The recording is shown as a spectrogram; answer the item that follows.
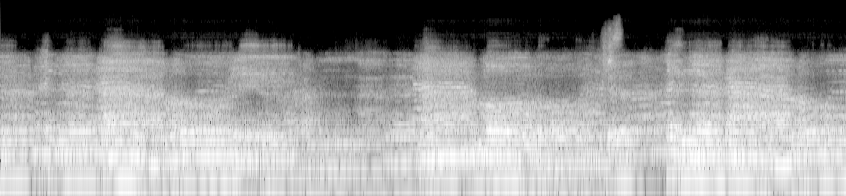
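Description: A congregation of men and women chanting a Vietnamese Buddhist liturgy together in unison. The chant runs in long held phrases with brief breaks for breath.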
